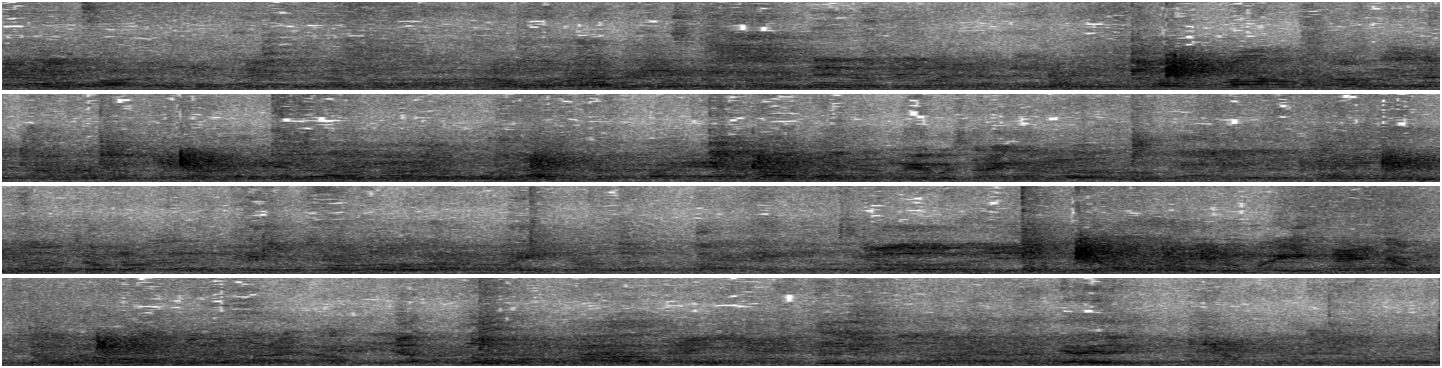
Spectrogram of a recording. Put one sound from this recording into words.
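A cue tip strikes a ball with a sharp tap.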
